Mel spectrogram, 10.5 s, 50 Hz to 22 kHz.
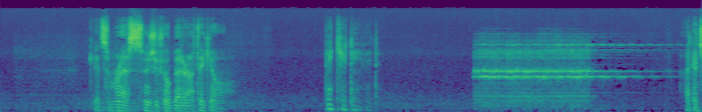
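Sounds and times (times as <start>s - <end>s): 
speech: 1.4s - 3.5s, 4.9s - 5.6s, 10.3s - 10.5s
telephone bell ringing: 7.1s - 10.5s.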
